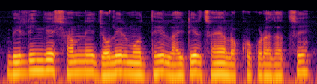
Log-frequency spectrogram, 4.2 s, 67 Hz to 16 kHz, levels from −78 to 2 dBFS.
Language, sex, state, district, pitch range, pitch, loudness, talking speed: Bengali, male, West Bengal, Alipurduar, 125-145 Hz, 140 Hz, -13 LUFS, 155 wpm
